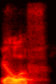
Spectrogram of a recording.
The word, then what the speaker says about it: Guelph: That's how you say it, Guelph.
